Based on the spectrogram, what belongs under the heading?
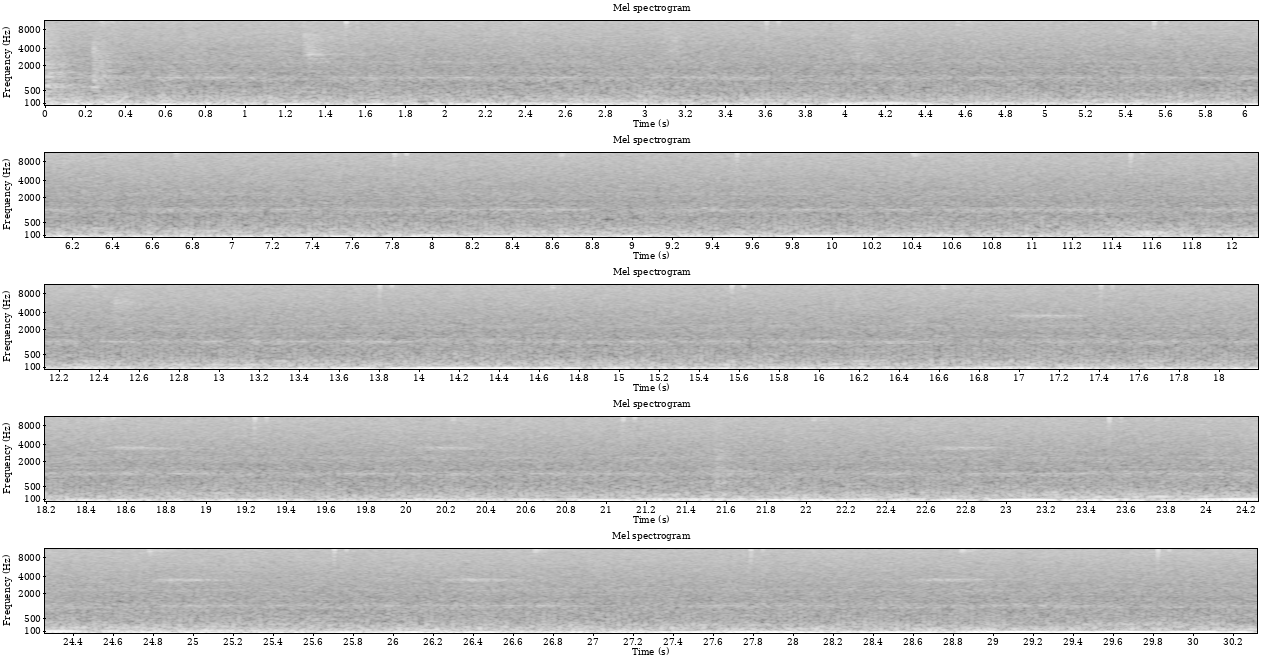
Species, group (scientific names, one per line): Leptophyes laticauda
Orthoptera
